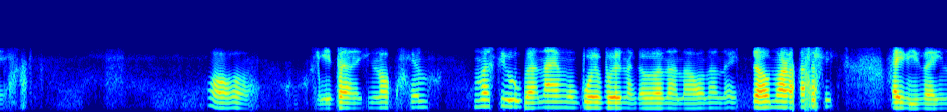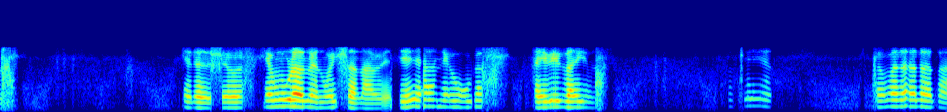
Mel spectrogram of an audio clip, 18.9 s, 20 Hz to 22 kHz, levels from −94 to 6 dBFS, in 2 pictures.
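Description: LPC-10 vocoder damage runs through the whole speech clip, and it is heavy. Instead of carrying the waveform, the coder models each short frame as a ten-pole vocal tract filter excited by either a pulse train or noise, never a blend. The result is a buzzing, mechanical robot voice, with stray buzz or hiss wherever the voiced/unvoiced call goes wrong. Nothing survives above 3.8 kHz, and the coarseness fits a 2.4 kbit/s stream.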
